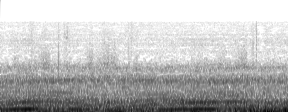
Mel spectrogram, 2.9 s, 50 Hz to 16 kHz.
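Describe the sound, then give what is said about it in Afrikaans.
Audi A6 TDI Quattro diesel sedan with 180 kW, 500 Nm and all-wheel drive accelerating away. A loud, steady engine drone and rumble with a humming tonal whine holds throughout. “Versnelling is fenomenaal vir 'n diesel sedan. Hierdra ek kom nou weg.”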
